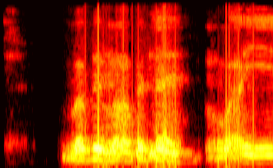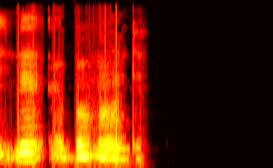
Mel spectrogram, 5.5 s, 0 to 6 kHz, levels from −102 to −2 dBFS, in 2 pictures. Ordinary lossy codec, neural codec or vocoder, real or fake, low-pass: AAC, 32 kbps; none; real; 5.4 kHz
